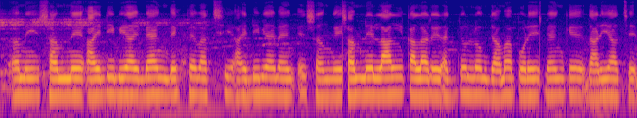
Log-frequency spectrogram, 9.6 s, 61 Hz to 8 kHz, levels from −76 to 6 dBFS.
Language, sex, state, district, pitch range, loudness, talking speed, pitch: Bengali, male, West Bengal, North 24 Parganas, 155-160 Hz, -16 LUFS, 140 wpm, 155 Hz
